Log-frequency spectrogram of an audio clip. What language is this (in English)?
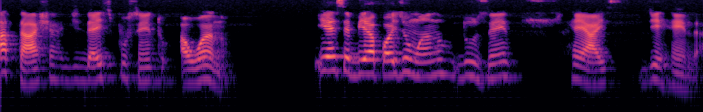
Portuguese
